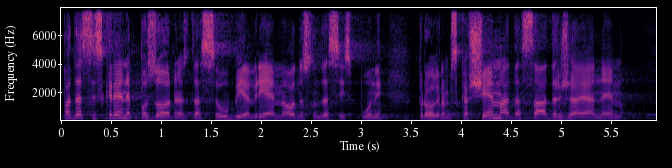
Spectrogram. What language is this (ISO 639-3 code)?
hrv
